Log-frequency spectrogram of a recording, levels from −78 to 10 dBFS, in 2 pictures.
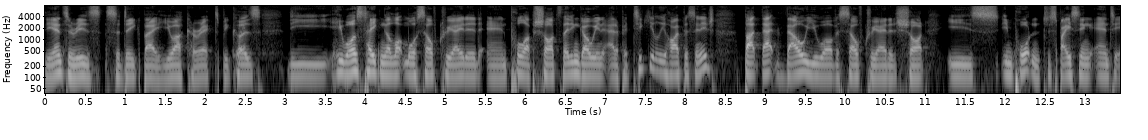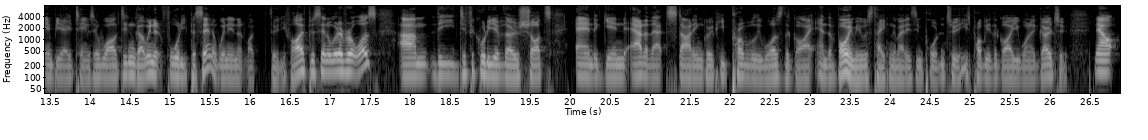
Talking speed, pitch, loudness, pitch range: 225 wpm, 110 Hz, -26 LUFS, 105-120 Hz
